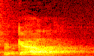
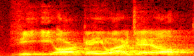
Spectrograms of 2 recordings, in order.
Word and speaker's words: Verkuijl: My last name is pronounced as Verkuijl. V-E-R-K-U-I-J-L. So the U-I is a U, and U-I-J is the same.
